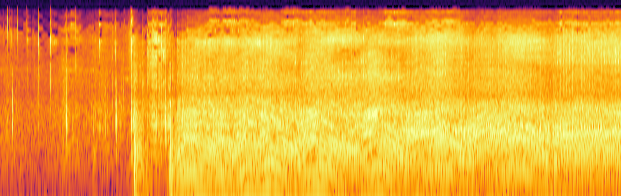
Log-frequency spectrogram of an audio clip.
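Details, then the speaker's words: Chainsaw: fires after a few pulls and runs with pitch rising and falling about four times a second while the carburetor is adjusted; idle control screw had been frozen. "it cranked so i'm gonna put it all back together crank it up and adjust the carburetor and make sure it's running okay so"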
